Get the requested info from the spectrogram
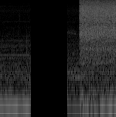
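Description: Faint room tone that cuts to a moment of dead silence, then a steady sizzle of shredded chicken frying in a pot starts about one and a half seconds in.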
